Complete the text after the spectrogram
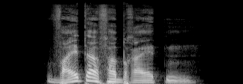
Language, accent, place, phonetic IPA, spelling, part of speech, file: German, Germany, Berlin, [ˈvaɪ̯tɐfɛɐ̯ˌbʁaɪ̯tn̩], weiterverbreiten, verb, De-weiterverbreiten.ogg
- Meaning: to spread (news, rumours etc.)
